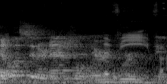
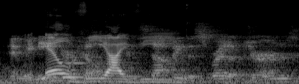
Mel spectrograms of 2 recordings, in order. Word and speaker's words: Lviv: to the hospital at Lviv. I think I pronounced that right. I don't know. LVIV. That's it. LVIV. I think it's pronounced.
